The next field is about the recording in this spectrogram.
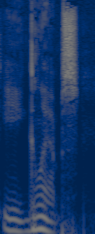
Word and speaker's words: Glympse: And that app, rather, is called Glimpse. And it's spelled G-L-Y-M-P-S-E, Glimpse.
